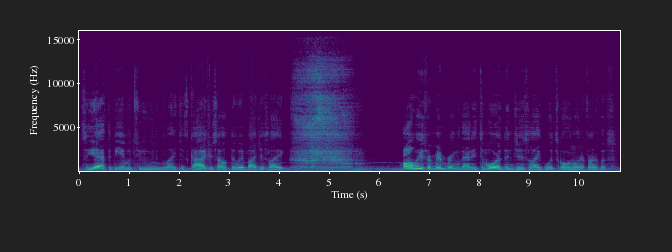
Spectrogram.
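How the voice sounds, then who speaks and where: A man's voice: medium pitch, steady tone, measured pace, dark tone, a little hiss or hum. A man in his late twenties giving casual spiritual advice in a rambling monologue, full of "like" fillers. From United States. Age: late 20s.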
